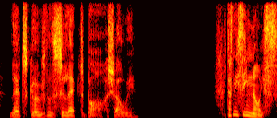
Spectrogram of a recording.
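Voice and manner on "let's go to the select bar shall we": gentle, mild, soft voice. Narrator reading the man's invitation to her from the novel, in a gentle voice. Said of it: "said Heidler in his gentle voice".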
